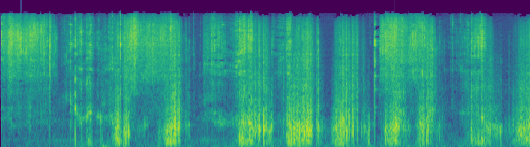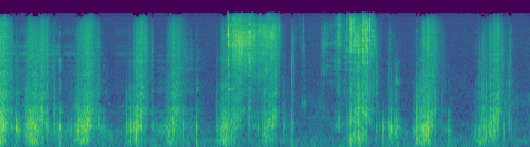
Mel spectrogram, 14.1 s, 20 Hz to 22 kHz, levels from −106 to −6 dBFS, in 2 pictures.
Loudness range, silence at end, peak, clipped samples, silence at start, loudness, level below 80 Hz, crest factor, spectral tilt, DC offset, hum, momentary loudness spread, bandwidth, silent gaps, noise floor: 8 LU; 0.25 s; 0 dBFS; under 0.1%; 0 s; -19 LUFS; -50 dBFS; 22 dB; -2 dB/octave; under 0.1%; none; 19 LU; 16 kHz; none; -48 dBFS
